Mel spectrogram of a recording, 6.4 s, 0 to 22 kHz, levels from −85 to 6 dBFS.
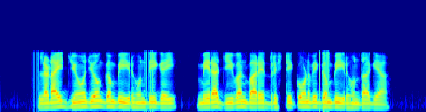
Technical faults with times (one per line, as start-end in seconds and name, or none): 0.47-0.57 bit errors on a digital phone line
2.16-2.29 bit errors on a digital phone line
4.78-4.93 bit errors on a digital phone line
